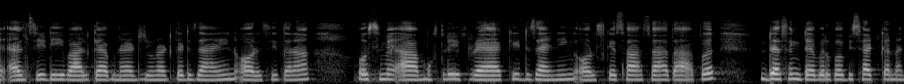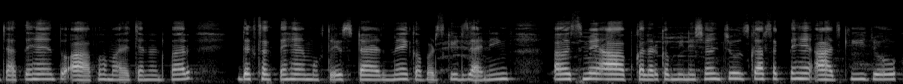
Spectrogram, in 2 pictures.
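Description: At 6.02 to 6.04 s there are chunks out of order: one 10 ms block of audio was delivered one chunk late, so it plays after the block that should follow it. No audio is missing, but the swapped pair creates three abrupt joins where the waveform no longer lines up. The result is a brief garbled stutter in the sound, lasting about 20 ms.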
